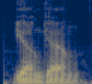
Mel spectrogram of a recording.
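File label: "yeuhng yeuhng", Cantonese; each and every; 樣樣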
